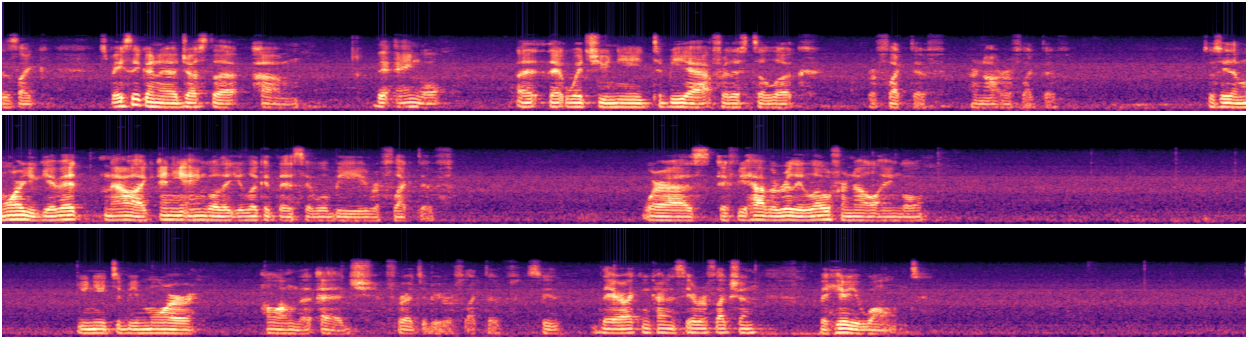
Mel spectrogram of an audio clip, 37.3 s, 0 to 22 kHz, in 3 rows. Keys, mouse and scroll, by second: 7.1 click, 13.4 right click, 21.1 click, 28.2 right click.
